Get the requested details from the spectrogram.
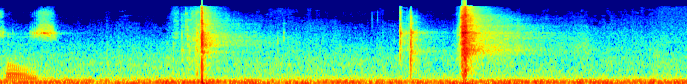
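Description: Metal parts of a pistol click sharply as it is loaded.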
